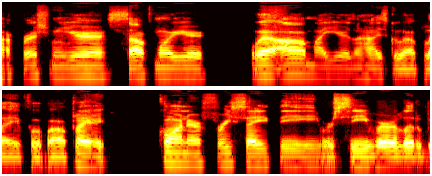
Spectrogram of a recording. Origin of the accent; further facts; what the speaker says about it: Fort Valley, Georgia, United States; I grew up in Fort Valley, like central Georgia, near Macon, Georgia.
